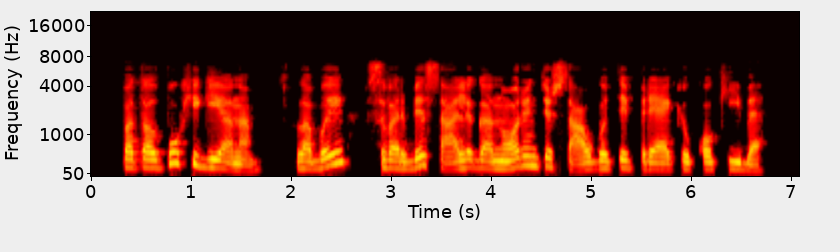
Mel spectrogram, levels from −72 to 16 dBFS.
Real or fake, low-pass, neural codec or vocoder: real; 7.2 kHz; none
